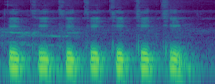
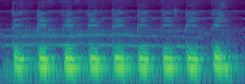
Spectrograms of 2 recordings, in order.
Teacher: First with the tongue touching the alveolar ridge, then with the tongue tip touching the upper front teeth.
